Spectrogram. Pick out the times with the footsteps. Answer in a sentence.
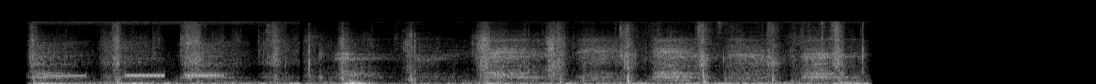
You can hear the footsteps from 0.2 to 8.8 s.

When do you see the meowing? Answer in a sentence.
The meowing can't be heard in this clip.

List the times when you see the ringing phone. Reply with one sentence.
The ringing phone can be heard from 0.5 to 2.2 s and from 7.2 to 7.8 s.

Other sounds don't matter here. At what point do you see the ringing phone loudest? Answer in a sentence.
The loudest moment of the ringing phone is at 1 second.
